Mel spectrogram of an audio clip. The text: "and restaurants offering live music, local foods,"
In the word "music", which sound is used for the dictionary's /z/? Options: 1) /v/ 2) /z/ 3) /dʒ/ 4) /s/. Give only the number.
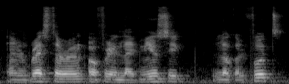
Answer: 4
